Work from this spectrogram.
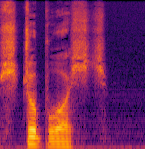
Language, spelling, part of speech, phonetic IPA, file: Polish, szczupłość, noun, [ˈʃt͡ʃupwɔɕt͡ɕ], Pl-szczupłość.ogg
